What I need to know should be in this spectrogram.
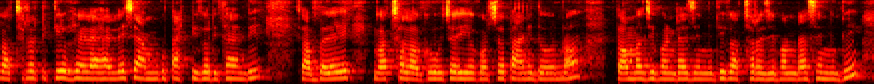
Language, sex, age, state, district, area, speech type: Odia, female, 30-45, Odisha, Kendujhar, urban, spontaneous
